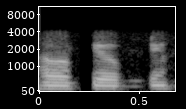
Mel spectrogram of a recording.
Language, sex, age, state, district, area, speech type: Malayalam, male, 30-45, Kerala, Alappuzha, rural, conversation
